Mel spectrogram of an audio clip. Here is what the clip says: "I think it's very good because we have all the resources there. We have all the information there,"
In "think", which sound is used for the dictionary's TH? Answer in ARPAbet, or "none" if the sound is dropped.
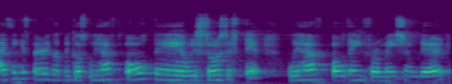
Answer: TH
